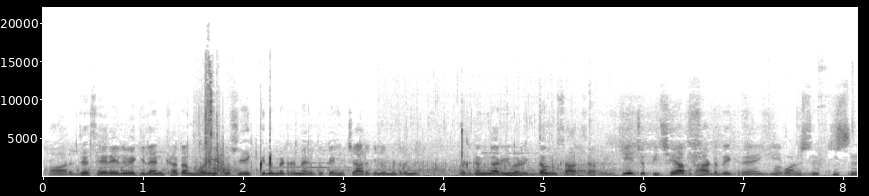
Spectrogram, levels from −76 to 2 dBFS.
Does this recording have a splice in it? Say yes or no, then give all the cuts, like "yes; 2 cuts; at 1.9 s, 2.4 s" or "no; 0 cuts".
yes; 2 cuts; at 5.4 s, 7.3 s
